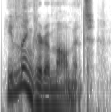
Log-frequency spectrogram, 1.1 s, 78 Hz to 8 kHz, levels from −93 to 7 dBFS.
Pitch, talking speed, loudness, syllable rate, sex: 140 Hz, 215 wpm, -17 LUFS, 8.0 syllables/s, male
